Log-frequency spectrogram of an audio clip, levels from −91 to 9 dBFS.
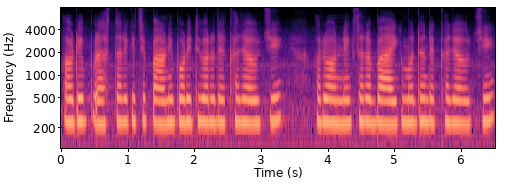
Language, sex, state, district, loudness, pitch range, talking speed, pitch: Odia, female, Odisha, Malkangiri, -15 LUFS, 235-245 Hz, 110 wpm, 240 Hz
